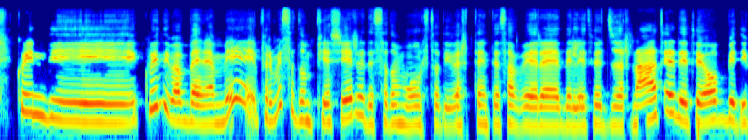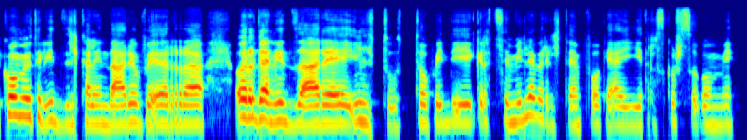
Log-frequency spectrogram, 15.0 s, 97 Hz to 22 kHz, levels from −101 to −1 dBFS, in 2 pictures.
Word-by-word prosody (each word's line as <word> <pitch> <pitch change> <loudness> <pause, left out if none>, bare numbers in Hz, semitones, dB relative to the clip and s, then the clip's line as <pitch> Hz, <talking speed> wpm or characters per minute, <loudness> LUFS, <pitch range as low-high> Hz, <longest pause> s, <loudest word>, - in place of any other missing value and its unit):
Quindi 210 - +1
quindi 360 - 0
va 215 -1 +2
bene 200 -3 +1
a - - +1
me 195 +4 -3 0.3
per - - -5
me, - - -5
è - - -1
stato 225 - -8
un 210 - -7
piacere, 225 +6 -1
ed 255 - -7
è - - -5
stato 195 +1 -7
molto 185 0 -6
divertente 185 +1 -6
sapere 175 -1 +1
delle 175 0 -4
tue 190 +1 -6
giornate, 190 - +2
dei 220 -6 +2
tuoi 205 0 +1
hobby 215 +1 +2
e - - -6
di 195 0 -5
come 265 0 +5
utilizzi 215 -6 -5
il 185 0 -8
calendario 190 0 0
per 190 0 +2 0.3
organizzare 195 -5 +5
il 200 +1 -5
tutto, 175 +3 -10
quindi 195 - -4
grazie 205 - -9
mille 210 +6 -2
per 235 -2 -7
il 175 -1 -15
tempo 180 +1 -8
che - - -8
hai 180 0 -7
trascorso 200 +2 -12
con 180 0 -10
me. 185 0 -12
195 Hz, 180 wpm, -24 LUFS, 185-215 Hz, 0.3 s, come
